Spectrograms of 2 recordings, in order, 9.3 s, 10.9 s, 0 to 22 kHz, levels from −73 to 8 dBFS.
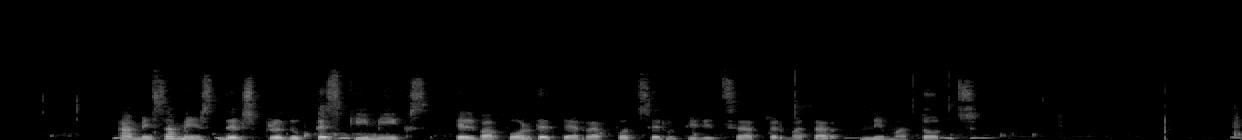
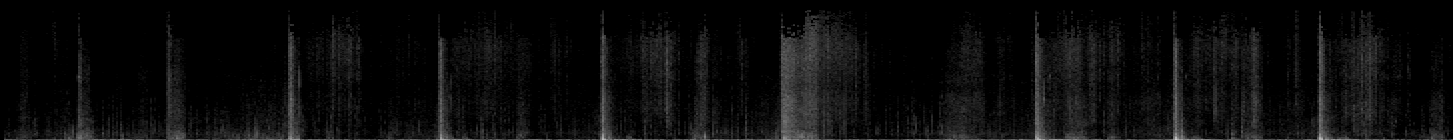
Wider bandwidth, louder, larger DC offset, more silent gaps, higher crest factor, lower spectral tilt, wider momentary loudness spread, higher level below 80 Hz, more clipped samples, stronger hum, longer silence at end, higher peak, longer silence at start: second, 11 kHz vs over 20 kHz; first, -27 LUFS vs -33 LUFS; neither; neither; second, 20 dB vs 30 dB; about the same, -5.5 dB/octave vs -5 dB/octave; second, 12 LU vs 23 LU; second, -82 dBFS vs -34 dBFS; neither; neither; about the same, 0 s vs 0 s; second, -8 dBFS vs 0 dBFS; first, 0.85 s vs 0.05 s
